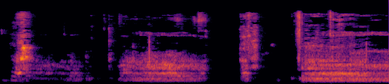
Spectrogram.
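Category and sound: animal, dog growling and barking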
